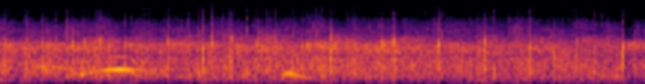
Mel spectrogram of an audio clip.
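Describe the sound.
A steady burst of audience applause, dense clapping from many hands sustained at an even level throughout, with a brief voice or whoop rising faintly near the start.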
